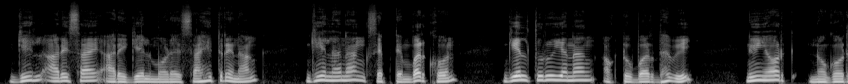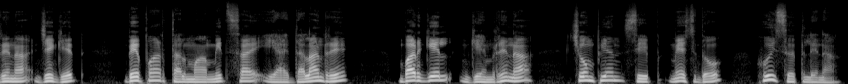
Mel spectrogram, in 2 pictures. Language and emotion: Santali, neutral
